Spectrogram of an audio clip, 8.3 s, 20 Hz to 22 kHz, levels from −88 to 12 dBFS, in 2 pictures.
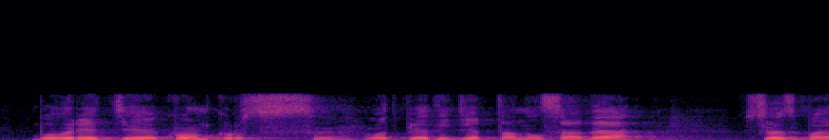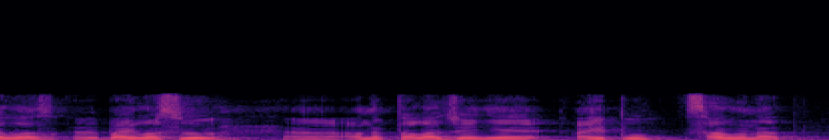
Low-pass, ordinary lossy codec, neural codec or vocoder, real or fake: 7.2 kHz; AAC, 48 kbps; none; real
